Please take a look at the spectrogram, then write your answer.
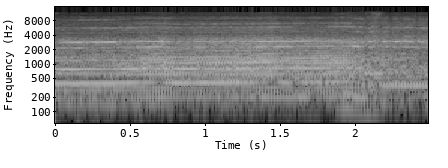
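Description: Onboard engine of a Supercars Championship race car pushing hard, a loud steady high-revving drone with dense harmonics filling the whole stretch, with a slight shift in pitch near the end as the car runs wide toward a gravel trap.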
